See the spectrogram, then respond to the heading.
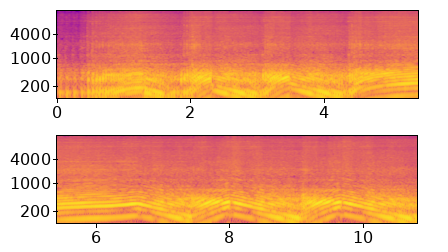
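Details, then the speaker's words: Suzuki Satria FU after service, fitted with PE carburettor, BRT CDI and a Thai silencer. Revs rise and fall smoothly in repeated blips, the tone climbing and dropping cleanly with no knocking or rattle; engine smooth, exhaust not noisy, good pull. "Bunyi mesinnya enak, halus. Bunyi knalpot nggak berisik, tapi tarikannya enak."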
